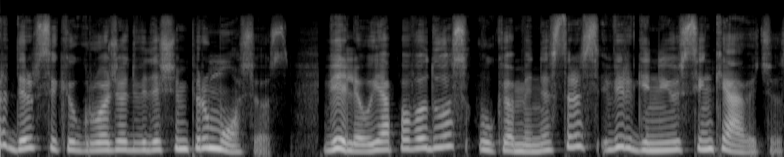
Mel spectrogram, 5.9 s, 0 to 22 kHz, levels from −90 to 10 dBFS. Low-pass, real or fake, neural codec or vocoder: 14.4 kHz; real; none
